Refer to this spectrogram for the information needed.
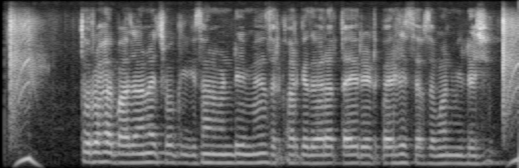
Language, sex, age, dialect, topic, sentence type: Maithili, male, 25-30, Angika, agriculture, statement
